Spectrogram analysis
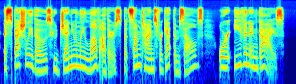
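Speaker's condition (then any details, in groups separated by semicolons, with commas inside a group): No condition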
